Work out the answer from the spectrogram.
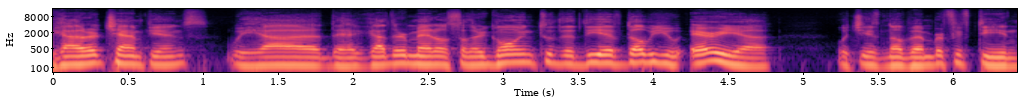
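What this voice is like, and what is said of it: Speaks with a noticeable accent. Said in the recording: “my accent might get in the way”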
